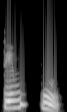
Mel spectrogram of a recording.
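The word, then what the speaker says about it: Thimphu: तो नेपाल का कैपिटल है काठमांडू और भूटान का कैपिटल है थिम्पू। स्पेलिंग्स हैं टिम्फू के, लेकिन जब आप इसका प्रोनाउंस करोगे तो यू विल प्रोनाउंस टिम्पू।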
